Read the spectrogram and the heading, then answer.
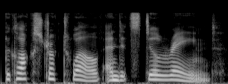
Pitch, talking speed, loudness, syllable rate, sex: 205 Hz, 210 wpm, -19 LUFS, 4.8 syllables/s, female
